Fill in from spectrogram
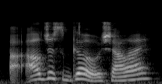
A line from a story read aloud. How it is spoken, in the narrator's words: Harry stammered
